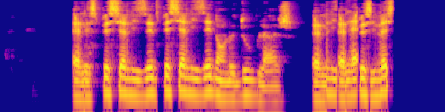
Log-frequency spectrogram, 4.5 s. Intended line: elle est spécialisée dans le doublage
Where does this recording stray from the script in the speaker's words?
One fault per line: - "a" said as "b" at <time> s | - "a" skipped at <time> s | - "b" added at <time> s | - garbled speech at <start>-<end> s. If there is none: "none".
- "spécialisée" added at 1.5 s
- garbled speech at 3.1-3.9 s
